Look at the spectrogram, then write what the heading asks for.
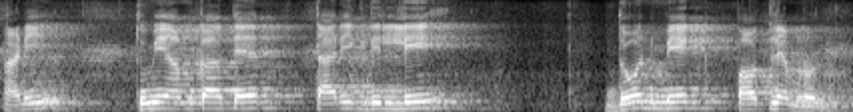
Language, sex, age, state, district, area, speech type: Goan Konkani, male, 60+, Goa, Bardez, rural, spontaneous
